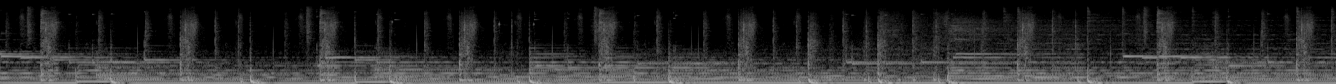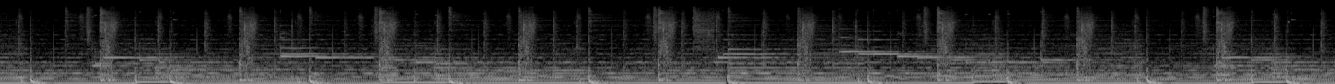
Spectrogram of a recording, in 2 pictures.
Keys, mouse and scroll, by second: 2.7 click, 4.2 click, 6.3 click, 7.8 space, 8.8 click, 9.6 space, 11.8 click, 13.0 click, 13.1 z, 13.2 click, 13.5 click, 13.7 click, 13.9 click, 14.1 click, 14.3 click, 14.5 click, 14.7 click, 15.6 click, 18.4 click, 25.8 click.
